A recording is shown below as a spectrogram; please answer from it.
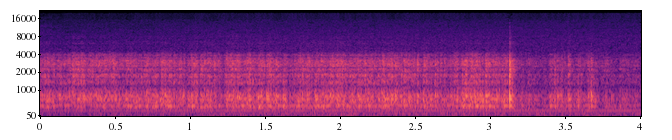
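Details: B&K E200D RF signal generator, covers off and oscillator shield removed: steady hiss with a low hum, then random crackles and one sharp pop in the audio output, traced to a faulty transistor.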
